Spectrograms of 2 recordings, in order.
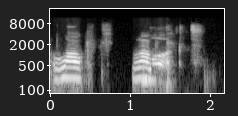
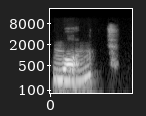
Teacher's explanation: So this verb ends in ed, but the pronunciation is with a T at the end.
